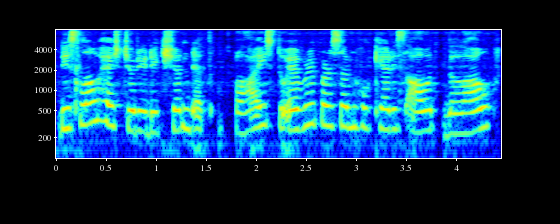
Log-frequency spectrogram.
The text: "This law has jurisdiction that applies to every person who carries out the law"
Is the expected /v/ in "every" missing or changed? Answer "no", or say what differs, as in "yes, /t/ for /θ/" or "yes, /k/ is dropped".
no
